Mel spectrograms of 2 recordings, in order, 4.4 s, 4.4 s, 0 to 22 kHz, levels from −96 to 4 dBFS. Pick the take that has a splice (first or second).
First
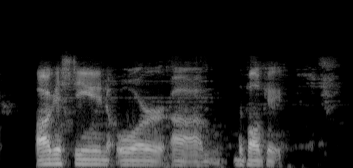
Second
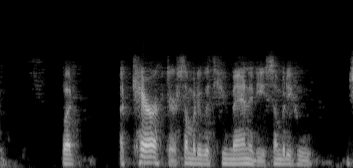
first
